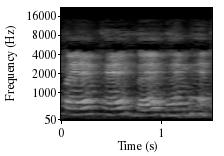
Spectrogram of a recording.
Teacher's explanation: प वर्ग में जो 5 वर्ण होते हैं, प, फ, ब, भ, म, तब हमारे जो दोनों जो होठ हैं ये आपस में मिलते हैं, स्पर्श करते हैं। इसलिए इन वर्णों को हम ओष्ठ्य वर्ण कहते हैं।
